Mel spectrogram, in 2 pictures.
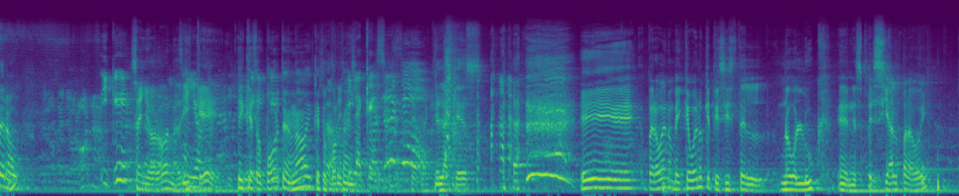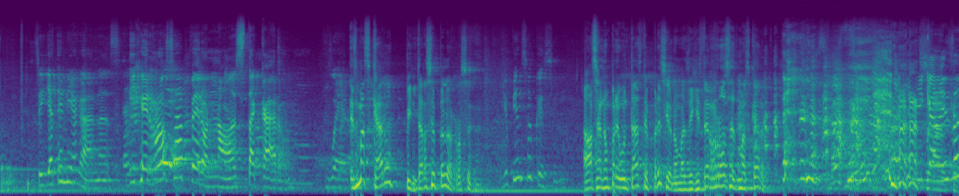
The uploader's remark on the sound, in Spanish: En Vivo desde la UPDACON 2023. Regresamos a grabar en vivo desde Mexicali BC, frente a nuestra gente.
